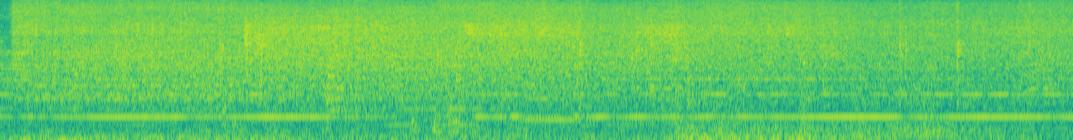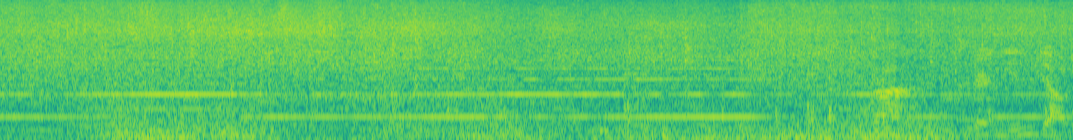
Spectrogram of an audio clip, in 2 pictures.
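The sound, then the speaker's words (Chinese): Hot oil crackles and spits steadily in a wok over high heat as a junior cook stir-fries the staff meal in a restaurant kitchen, a dense, rain-like sizzle with low rumbling tossing sounds and a thin steady hum running underneath. “火大了，它有点胆怯，因为那个油溅在身上，你看嘛，只要肯定要溅油噻。”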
